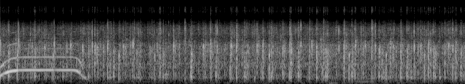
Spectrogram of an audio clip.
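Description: Premiere audience applauding at the Paris screening of the film Arco, a dense, sustained burst of crowd clapping heard up close, with a short tonal note at the very start.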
